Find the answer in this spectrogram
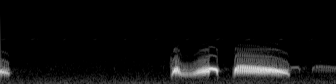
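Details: Spotted dove kept to lure wild doves, young and just starting to call, still in wild plumage. After a silence comes a dipping double coo, then a long level coo ending in a faint soft note.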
